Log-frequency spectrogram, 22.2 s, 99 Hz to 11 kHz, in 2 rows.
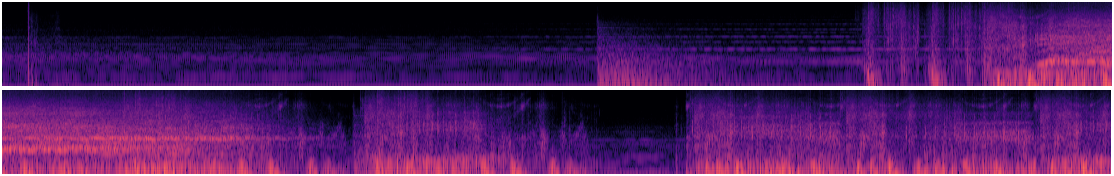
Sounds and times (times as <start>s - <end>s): Music: 0.0s - 22.1s.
